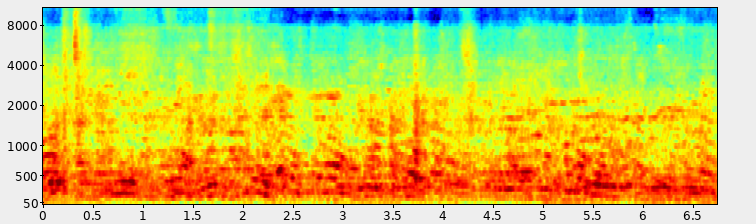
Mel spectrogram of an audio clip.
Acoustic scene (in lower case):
park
